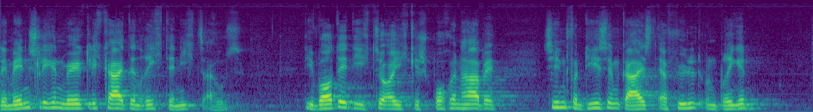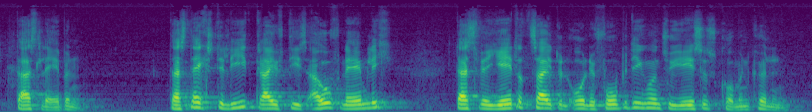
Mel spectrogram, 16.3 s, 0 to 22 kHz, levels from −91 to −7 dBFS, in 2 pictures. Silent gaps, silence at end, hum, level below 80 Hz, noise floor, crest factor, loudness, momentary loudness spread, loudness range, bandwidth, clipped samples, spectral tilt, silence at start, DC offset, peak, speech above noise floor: none; 0.25 s; none; -72 dBFS; -63 dBFS; 20 dB; -26 LUFS; 10 LU; 4 LU; 18 kHz; under 0.1%; -6 dB/octave; 0 s; under 0.1%; -6 dBFS; 37 dB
